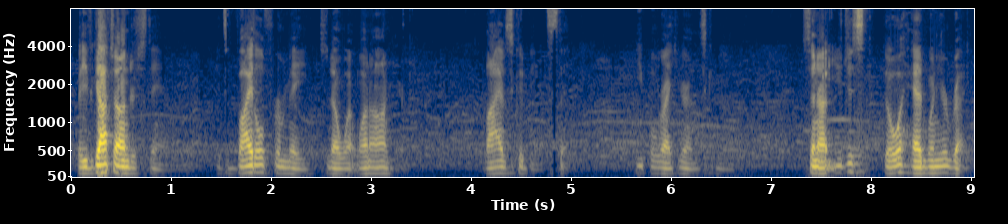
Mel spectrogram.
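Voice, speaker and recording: A man acts a middle-aged investigator in a radio play, stern but fatherly. His voice is on the low side, and he speaks with measured, probing authority. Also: fairly even intonation, darkish tone, some chatter behind, natural voice. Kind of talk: radio drama acting.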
